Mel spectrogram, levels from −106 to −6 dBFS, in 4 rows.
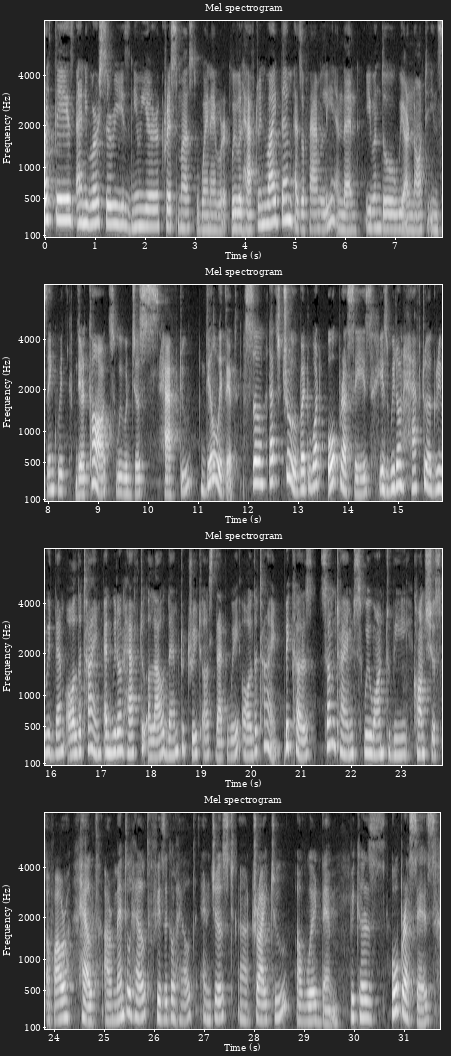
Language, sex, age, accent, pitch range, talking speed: English, female, 30-49, Indian, 165-210 Hz, 175 wpm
